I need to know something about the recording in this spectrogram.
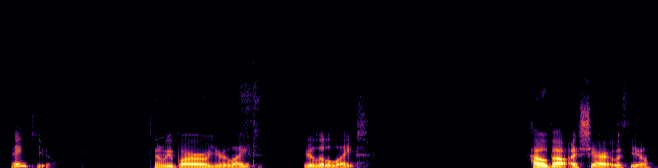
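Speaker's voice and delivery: lively storybook reading with voices; reading her picture book aloud; reading to children. Acted. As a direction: read it like bedtime to kids.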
